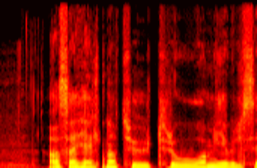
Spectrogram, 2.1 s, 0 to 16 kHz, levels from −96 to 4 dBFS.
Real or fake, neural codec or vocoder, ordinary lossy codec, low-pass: real; none; Opus, 32 kbps; 14.4 kHz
